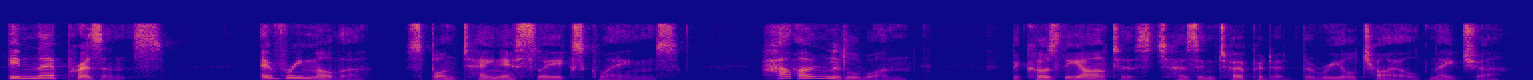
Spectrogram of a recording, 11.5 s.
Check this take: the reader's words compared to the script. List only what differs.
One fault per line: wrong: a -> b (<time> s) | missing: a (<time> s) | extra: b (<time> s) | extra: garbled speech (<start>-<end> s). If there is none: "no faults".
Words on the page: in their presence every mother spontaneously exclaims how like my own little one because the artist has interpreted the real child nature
missing: like my (5.9 s)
